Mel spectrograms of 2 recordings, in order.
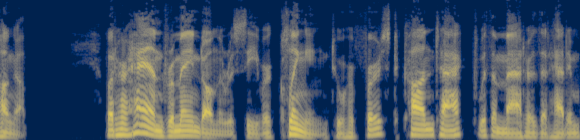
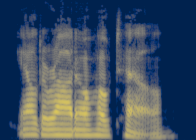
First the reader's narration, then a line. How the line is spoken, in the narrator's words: said a woman's drowsily resentful voice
